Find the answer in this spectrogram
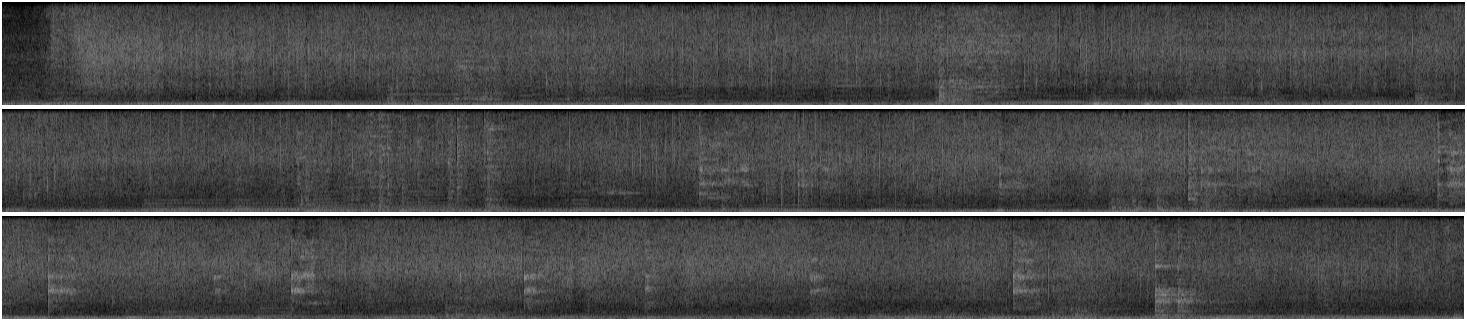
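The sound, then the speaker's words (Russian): A vegetable sauté hits well-heated oil and sizzles loudly and steadily, with occasional scrapes and clinks of stirring throughout. “Все, мы закидываем пассировку.”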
